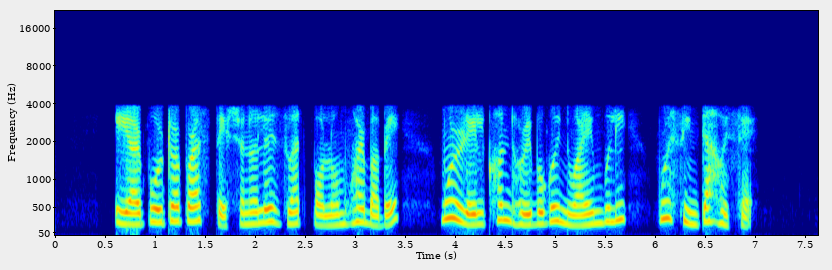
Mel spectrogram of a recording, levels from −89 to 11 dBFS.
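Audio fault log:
No faults heard in this speech recording.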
